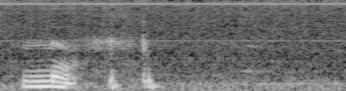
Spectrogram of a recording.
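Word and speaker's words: neuf: Next we have the number nine which is enough. Enough. I don't want to put enough like enough because it's not really enough is enough.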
